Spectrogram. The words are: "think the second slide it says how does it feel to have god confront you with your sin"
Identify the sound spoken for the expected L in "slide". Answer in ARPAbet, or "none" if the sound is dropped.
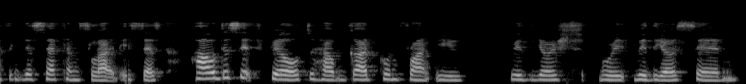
L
